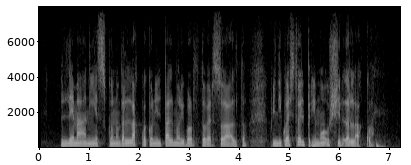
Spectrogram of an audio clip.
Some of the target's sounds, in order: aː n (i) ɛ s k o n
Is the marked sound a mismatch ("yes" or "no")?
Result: no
